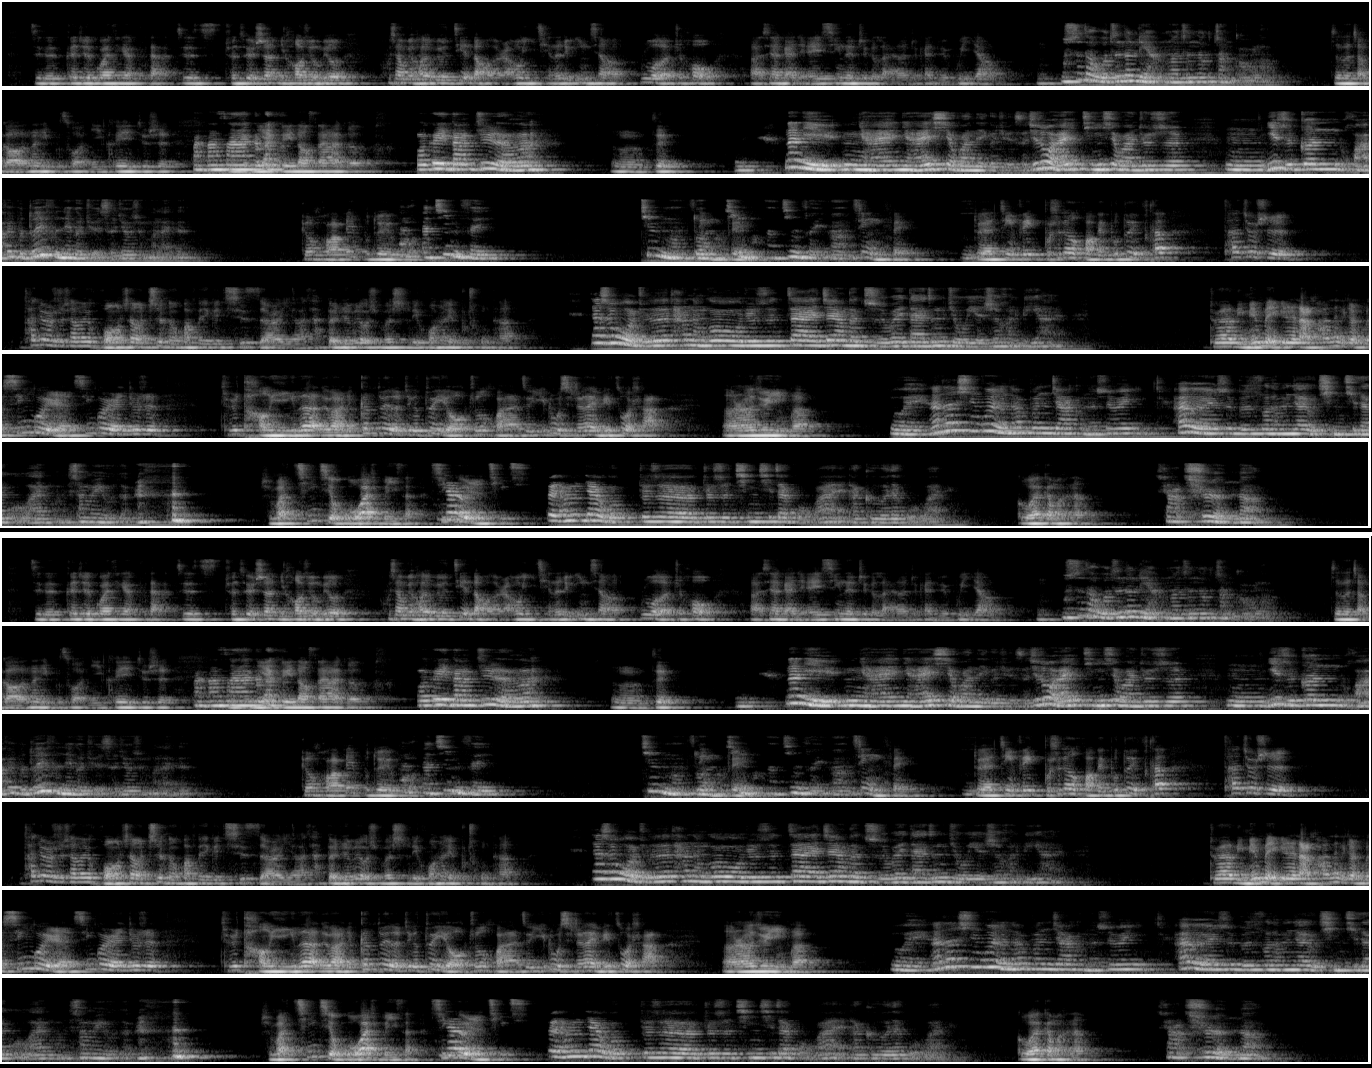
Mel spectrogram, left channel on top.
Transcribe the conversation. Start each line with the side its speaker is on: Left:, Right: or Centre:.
Right: 这个跟这个关系应该不大，这纯粹是你好久没有互相没有好久没有见到了，然后以前的这个印象弱了之后啊、呃现在感觉哎新的这个来了，就感觉不一样了，嗯，
Left: 不是的，我真的凉了，真的长高了，
Right: 真的长高了，那你不错，你可以就是
Left: 想当三个了，
Right: 你你也可以当三阿哥了，
Left: <laughs> 我可以当巨人了。
Right: 嗯，对，
Left: <laughs> 那你你还你还喜欢哪个角色？其实我还挺喜欢，就是嗯，一直跟华妃不对付那个角色叫什么来着？
Right: 跟华妃不对付，
Left: 啊，静妃，静吗？
Right: 静妃
Left: 端静啊，静妃，嗯，
Right: 静妃，
Left: 对。
Right: 对啊，静妃不是跟华妃不对付，她她就是他就是相当于皇上制衡华妃一个棋子而已啊，他本身没有什么实力，皇上也不宠他。
Left: 但是我觉得她能够就是在这样的职位待这么久，也是很厉害。
Right: 对啊，里面每个人，哪怕那个叫什么新贵人，新贵人就是就是躺赢的，对吧？就跟对了这个队友甄嬛，就一路其实他也没做啥，嗯、呃然后就赢了。
Left: 对，那他新贵人他搬家，可能是因为还有个原因是不是说他们家有亲戚在国外嘛？上面有人，<laughs>
Right: 什么亲戚有国外什么意思啊？新贵人亲戚
Left: 他们家有，对，他们家有个就是就是亲戚在国外，他哥在国外，
Right: 国外干嘛呢？
Left: 杀吃人的。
